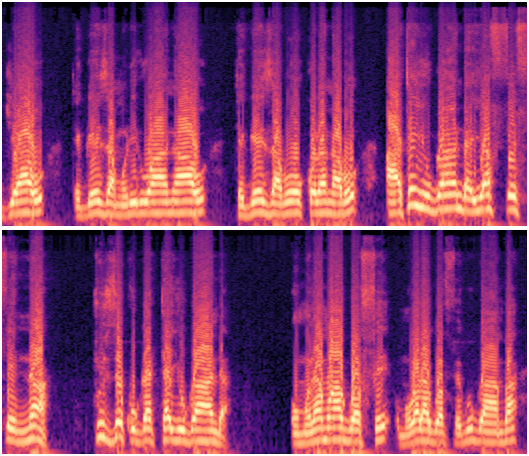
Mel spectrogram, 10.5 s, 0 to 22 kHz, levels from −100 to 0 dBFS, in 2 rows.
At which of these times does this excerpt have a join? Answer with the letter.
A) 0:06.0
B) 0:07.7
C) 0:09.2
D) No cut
A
